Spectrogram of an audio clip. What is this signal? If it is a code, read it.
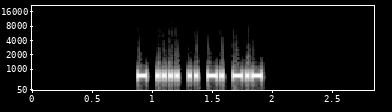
Morse code, heard as a keyed tone, about 42 wpm, 700 Hz. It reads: THINK
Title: Five Letter Words - 45wpm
